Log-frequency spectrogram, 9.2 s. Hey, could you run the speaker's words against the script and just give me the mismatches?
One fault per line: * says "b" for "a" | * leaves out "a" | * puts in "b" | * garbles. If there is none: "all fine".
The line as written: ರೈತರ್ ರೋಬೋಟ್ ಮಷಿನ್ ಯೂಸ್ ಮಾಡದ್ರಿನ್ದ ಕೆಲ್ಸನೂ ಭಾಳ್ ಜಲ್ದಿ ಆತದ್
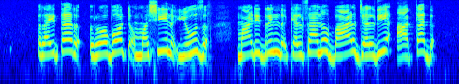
all fine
